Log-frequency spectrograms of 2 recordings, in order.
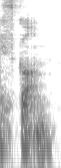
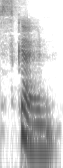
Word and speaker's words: scone: So I say scone, but my grandfather always said scone.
